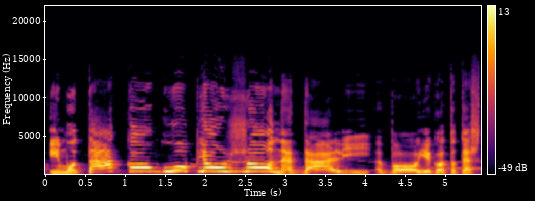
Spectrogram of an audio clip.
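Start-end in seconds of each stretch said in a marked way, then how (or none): 0.1-4.1 high, drawn-out wail of dismay; exclaimed lament. Acted. Storyteller bemoaning the wife they gave poor Adaś, high drawn-out lament. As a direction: stretch it out high, as if appalled on his behalf. Mock lament over the foolish bride.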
